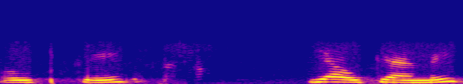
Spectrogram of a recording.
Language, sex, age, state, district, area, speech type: Telugu, female, 45-60, Andhra Pradesh, Visakhapatnam, urban, conversation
